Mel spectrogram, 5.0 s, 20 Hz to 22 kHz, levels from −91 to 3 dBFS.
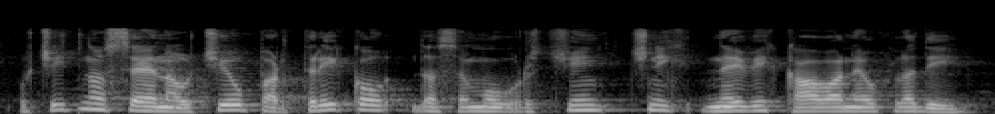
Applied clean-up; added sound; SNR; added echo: none; none; none; none.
